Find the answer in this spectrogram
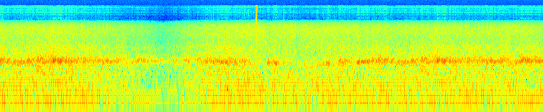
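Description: Steady low rumbling noise with no music, dipping briefly about two and a half seconds in.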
